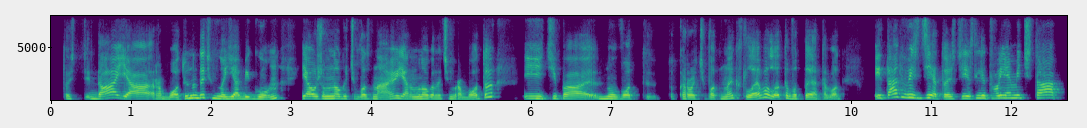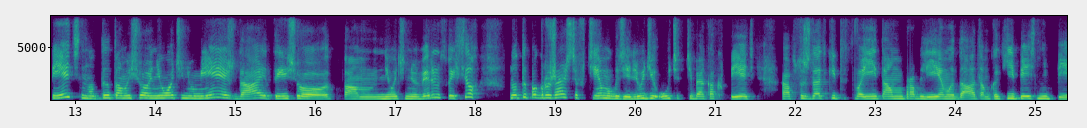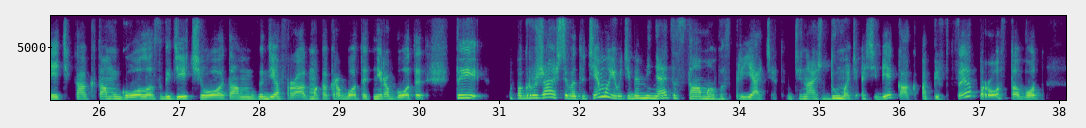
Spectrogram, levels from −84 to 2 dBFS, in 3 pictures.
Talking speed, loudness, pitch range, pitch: 175 wpm, -20 LUFS, 180-230 Hz, 195 Hz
